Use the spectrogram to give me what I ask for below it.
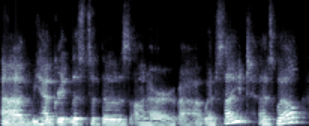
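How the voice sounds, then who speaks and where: A library's outreach coordinator, hosting a public event indoors in one of its event rooms, greets attendees and runs through announcements casually with joking asides. She speaks unhurriedly in a low pitch with big swings, captured in a roomy, slightly muffled live recording.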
